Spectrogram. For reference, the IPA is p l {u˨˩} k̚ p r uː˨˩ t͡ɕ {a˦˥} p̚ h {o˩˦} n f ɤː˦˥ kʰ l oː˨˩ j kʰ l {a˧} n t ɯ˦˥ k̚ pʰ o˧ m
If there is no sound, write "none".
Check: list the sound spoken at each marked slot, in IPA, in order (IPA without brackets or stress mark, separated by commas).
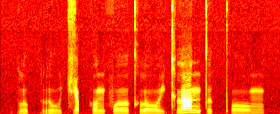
u˨˩, a˦˥, o˧, a˥˩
